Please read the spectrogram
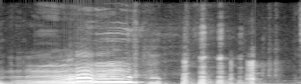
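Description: A single long, loud cow moo, swelling and then sliding down in pitch over about a second, followed by a few seconds of indistinct talking.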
